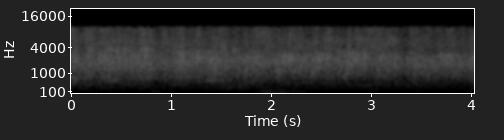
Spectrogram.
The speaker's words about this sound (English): Somebody ought to clap their hands to the Lord.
